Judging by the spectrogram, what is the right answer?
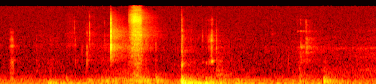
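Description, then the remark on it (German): A bottle of Frastanzer Bio, an organic Pils beer from Frastanz in Vorarlberg, Austria, is opened: a sharp metallic click, a brief hissing pop as the cap comes off, then a dull knock, with no voices. “Okay, dann mache ich mal auf.”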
